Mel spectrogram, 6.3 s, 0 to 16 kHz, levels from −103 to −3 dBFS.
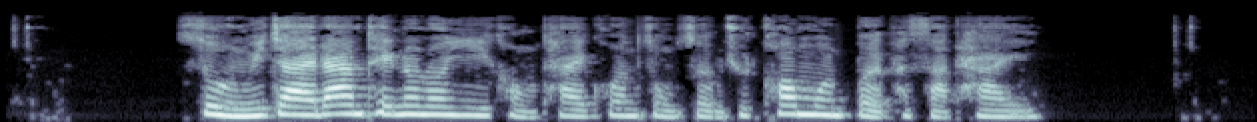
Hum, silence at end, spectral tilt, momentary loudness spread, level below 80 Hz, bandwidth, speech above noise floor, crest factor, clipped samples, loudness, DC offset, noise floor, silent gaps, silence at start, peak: none; 1.1 s; -5 dB/octave; 13 LU; -66 dBFS; 9.8 kHz; 70 dB; 18 dB; under 0.1%; -17 LUFS; under 0.1%; -86 dBFS; none; 0.9 s; -2 dBFS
